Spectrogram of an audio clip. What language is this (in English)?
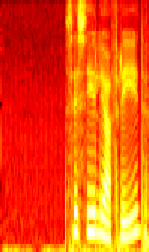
Swedish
